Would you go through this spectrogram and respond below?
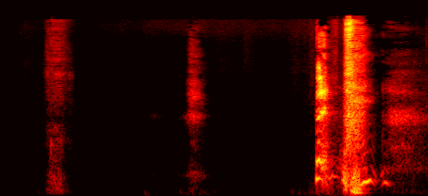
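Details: Two soft sharp inhalations, then a loud, wet, explosive sneeze and a brief snuffle from a non-binary person with a cold for two days, suspected highly contagious: sneezing.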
